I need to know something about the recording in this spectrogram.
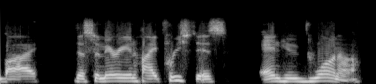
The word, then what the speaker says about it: Enheduanna: the Sumerian high priestess Enhudwana, or I guess is how you would pronounce it.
